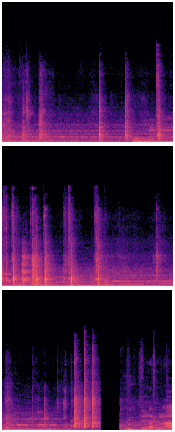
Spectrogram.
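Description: Background music with sustained tones, a steady bass and a regular beat; it cuts out briefly about nine seconds in.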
